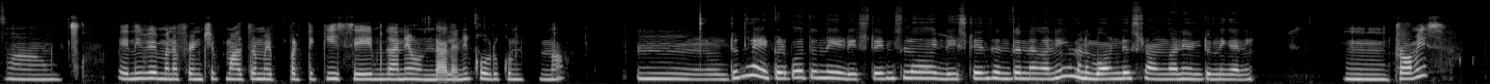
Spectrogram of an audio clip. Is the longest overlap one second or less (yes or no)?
yes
